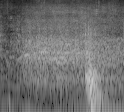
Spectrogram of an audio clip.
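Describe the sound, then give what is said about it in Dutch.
A single dull thud of a door being shut, rising briefly out of a steady hiss of background noise. “Schiet nou even op met die deur.”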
